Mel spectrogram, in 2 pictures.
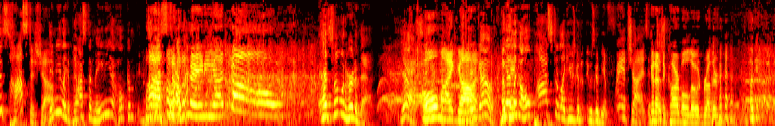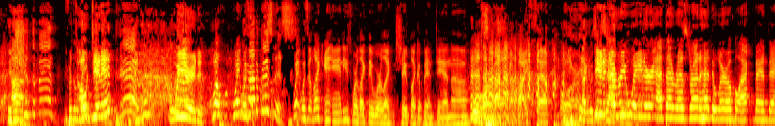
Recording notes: The first of two shows taped at the LA Podfest Preview Night. At the Hollywood Improv! Recorded in front of a sold-out crowd.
